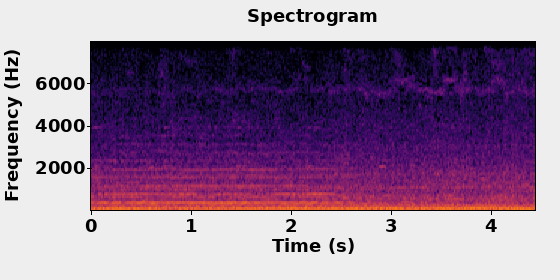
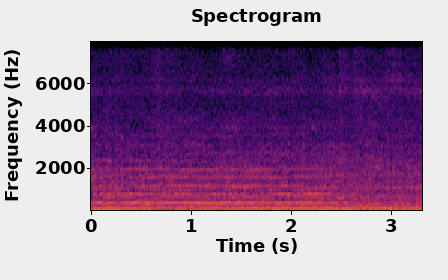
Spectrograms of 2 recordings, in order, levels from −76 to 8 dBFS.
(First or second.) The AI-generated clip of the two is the second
